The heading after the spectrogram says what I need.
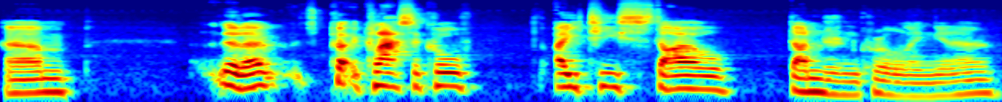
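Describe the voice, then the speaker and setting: Speaking slowly in a bright, forceful medium-pitched voice, a British man in his 20s recaps game sessions for his vlog. He talks to camera in a loose, rambling, conversational way full of tag questions, filmed in a small room at home.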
